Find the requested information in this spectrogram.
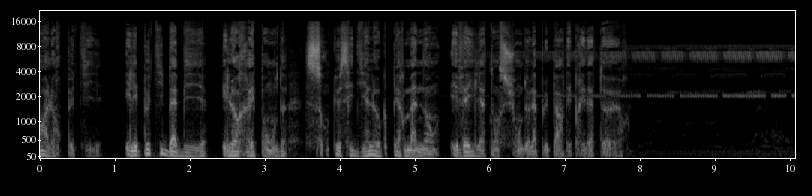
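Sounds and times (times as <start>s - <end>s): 
speech: 0.1s - 8.0s
dense chorus of frogs with shrill pulsing trill: 5.4s - 10.0s.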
